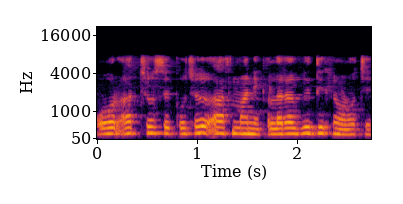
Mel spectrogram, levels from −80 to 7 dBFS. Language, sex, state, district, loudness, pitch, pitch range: Garhwali, female, Uttarakhand, Tehri Garhwal, -14 LUFS, 205 Hz, 190-215 Hz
